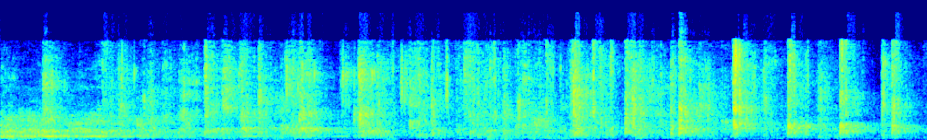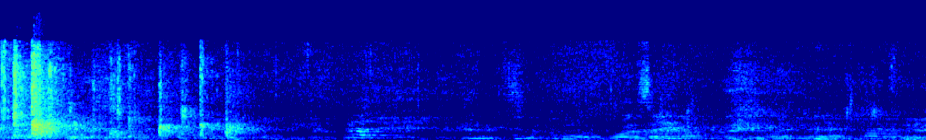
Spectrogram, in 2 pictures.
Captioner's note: applause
